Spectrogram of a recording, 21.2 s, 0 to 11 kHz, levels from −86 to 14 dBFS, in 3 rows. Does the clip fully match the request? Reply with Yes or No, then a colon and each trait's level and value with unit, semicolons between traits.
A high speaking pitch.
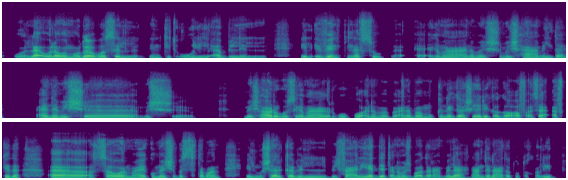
No: low, 120 Hz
